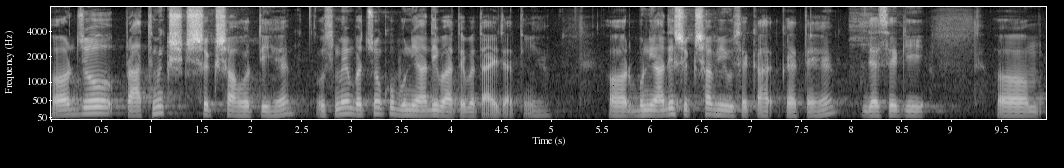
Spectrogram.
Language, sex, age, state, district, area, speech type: Hindi, male, 18-30, Delhi, New Delhi, urban, spontaneous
